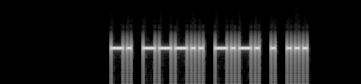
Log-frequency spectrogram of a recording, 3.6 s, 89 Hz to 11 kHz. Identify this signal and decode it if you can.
Morse code, heard as a keyed tone, about 30 wpm, 700 Hz. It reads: N8CES
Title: USA Call Signs 30wpm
